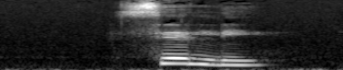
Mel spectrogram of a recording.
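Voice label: "Silly", English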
